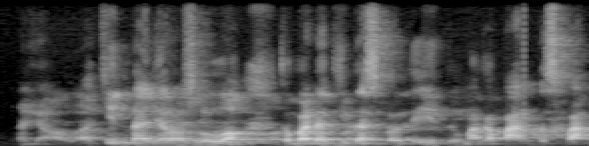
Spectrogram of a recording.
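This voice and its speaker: A man talks at a fairly quick pace in an animated tone. Noticeable background noise and audible room echo are present. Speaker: Islamic preacher. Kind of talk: religious lecture to congregation. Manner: animated, colloquial.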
